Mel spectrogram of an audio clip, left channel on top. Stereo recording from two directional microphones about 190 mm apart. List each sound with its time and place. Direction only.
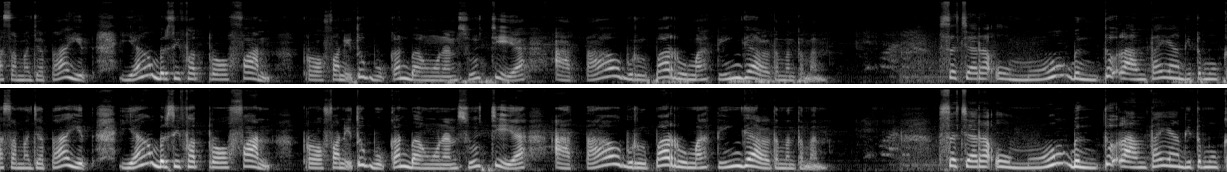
0.0 s a woman's voice: 15° right (ahead or behind)
9.4 s a woman's voice: 20° right (ahead or behind)
10.8 s speech: 15° right (ahead or behind)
